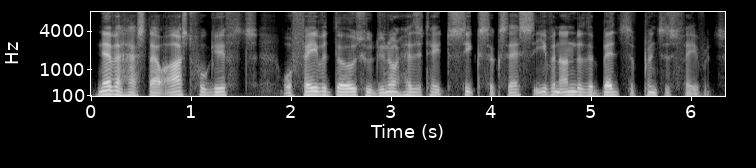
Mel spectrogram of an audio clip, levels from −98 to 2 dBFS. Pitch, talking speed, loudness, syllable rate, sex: 110 Hz, 215 wpm, -23 LUFS, 6.4 syllables/s, male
